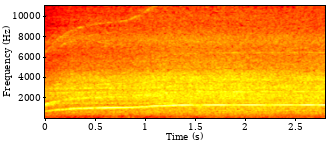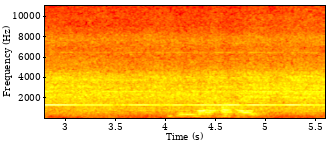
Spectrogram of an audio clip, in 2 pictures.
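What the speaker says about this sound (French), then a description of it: "Et je vais aller aspirer la couverture où souvent j'ai des miettes parce que je mange devant la télé." A VacTechPro V15 Ultra stick vacuum cleaner runs loud and steady while vacuuming a blanket, its motor whine rising in pitch at the start, with someone briefly speaking French over it near the end.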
